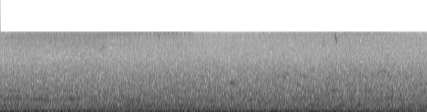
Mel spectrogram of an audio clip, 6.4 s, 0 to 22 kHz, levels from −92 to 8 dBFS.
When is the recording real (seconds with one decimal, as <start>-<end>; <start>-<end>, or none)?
0.0-0.6; 1.8-6.4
